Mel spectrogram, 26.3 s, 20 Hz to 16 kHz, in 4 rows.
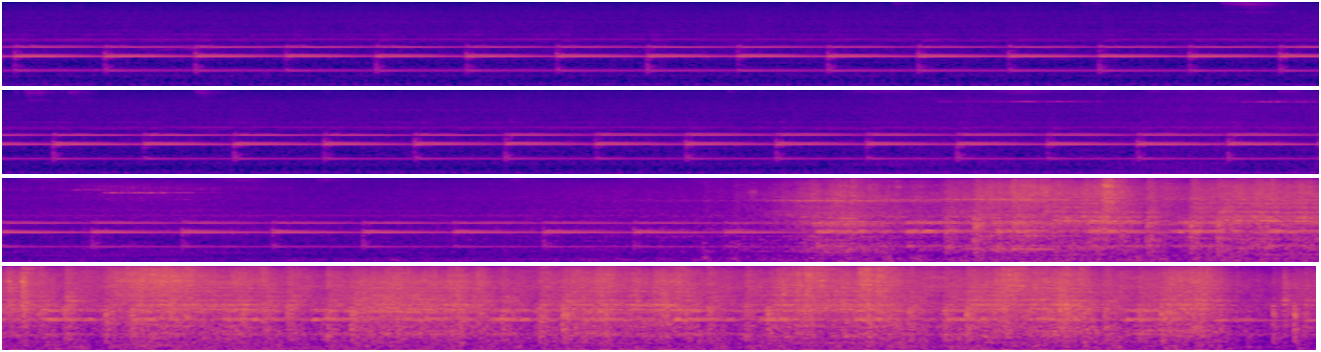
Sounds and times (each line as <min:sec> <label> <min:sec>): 0:00.0 Small Railway crossings 0:26.3
0:03.6 the train passes by 0:26.3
